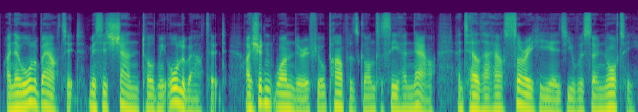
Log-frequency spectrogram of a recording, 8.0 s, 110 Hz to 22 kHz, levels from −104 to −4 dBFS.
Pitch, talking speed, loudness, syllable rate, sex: 120 Hz, 255 wpm, -18 LUFS, 5.6 syllables/s, male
